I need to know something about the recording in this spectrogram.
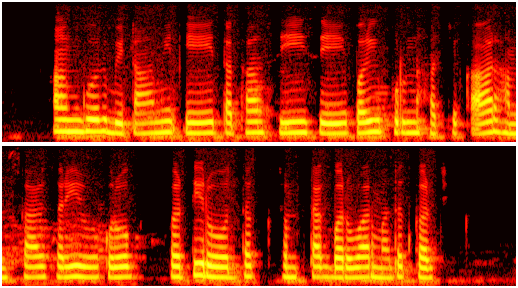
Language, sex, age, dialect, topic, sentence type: Magahi, female, 51-55, Northeastern/Surjapuri, agriculture, statement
